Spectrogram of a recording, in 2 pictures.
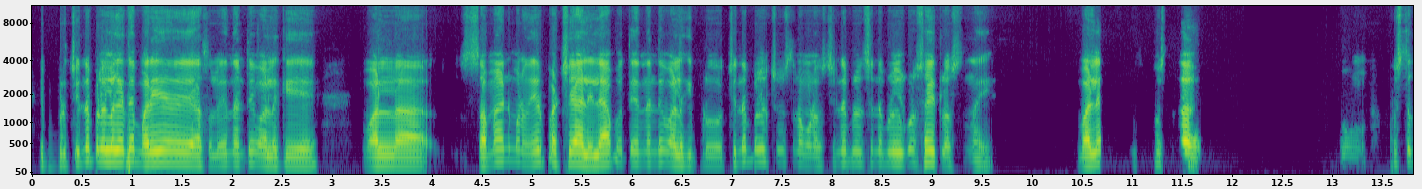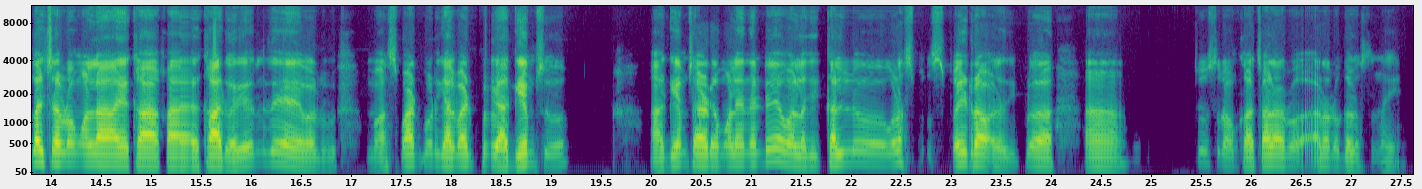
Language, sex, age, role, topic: Telugu, male, 30-34, guest, పిల్లలకు నిద్ర సమయపు అలవాటు ఎలా ఏర్పరుస్తారు?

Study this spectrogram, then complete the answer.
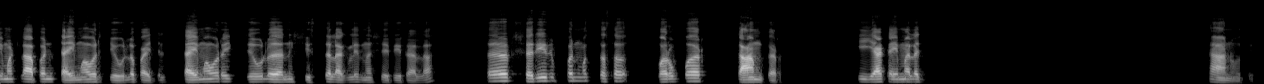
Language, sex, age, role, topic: Marathi, male, 35-39, guest, थकवा जाणवायला लागला की तुम्हाला सर्वात आधी काय लक्षात येतं?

